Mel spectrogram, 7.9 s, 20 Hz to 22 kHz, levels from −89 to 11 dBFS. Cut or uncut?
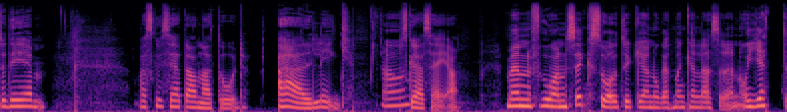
cut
